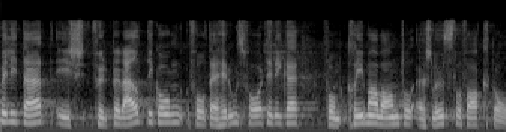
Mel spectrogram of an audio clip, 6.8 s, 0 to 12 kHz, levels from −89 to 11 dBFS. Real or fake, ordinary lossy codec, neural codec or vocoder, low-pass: real; none; none; 7.2 kHz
